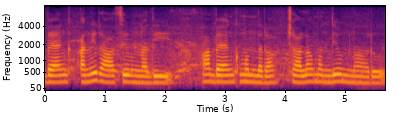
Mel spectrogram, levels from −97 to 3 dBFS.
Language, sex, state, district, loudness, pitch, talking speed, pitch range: Telugu, female, Andhra Pradesh, Annamaya, -19 LUFS, 200 Hz, 95 wpm, 185-210 Hz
